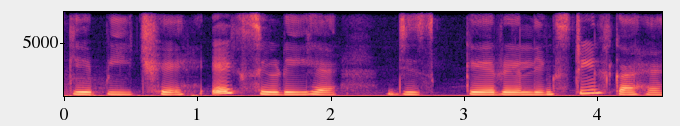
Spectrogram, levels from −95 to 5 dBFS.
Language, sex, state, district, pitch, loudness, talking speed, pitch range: Hindi, female, Jharkhand, Ranchi, 205 Hz, -18 LUFS, 135 wpm, 195-210 Hz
